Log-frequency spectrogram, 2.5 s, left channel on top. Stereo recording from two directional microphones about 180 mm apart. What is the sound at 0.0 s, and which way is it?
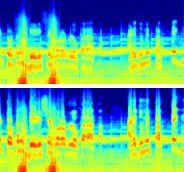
Speech, 20° right (ahead or behind).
